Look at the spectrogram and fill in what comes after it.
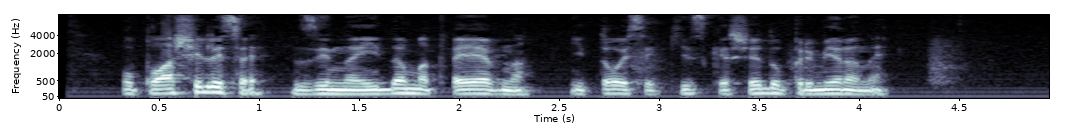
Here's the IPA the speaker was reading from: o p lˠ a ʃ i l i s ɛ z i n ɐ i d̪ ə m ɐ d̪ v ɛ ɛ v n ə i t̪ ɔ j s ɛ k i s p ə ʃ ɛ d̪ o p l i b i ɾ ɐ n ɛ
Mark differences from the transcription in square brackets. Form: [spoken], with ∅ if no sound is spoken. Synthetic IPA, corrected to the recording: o p lˠ a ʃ i l i s ɛ z i n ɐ i d̪ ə m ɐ [t̪] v ɛ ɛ v n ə i t̪ ɔ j s ɛ k i s [k] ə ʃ ɛ d̪ o p [ɾ] i [m] i ɾ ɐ n ɛ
